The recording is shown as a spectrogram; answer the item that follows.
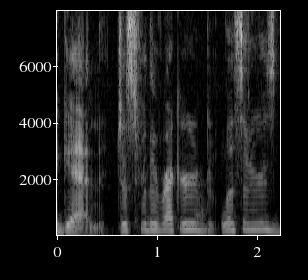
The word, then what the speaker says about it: Gen: So I pronounce it Gen because of my knowledge of classical Greek, that I think that that is how that should be pronounced. But there's really no rules.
